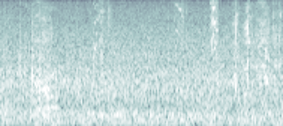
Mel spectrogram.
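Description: Light rain pattering: a steady hiss with a few faint scattered ticks.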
